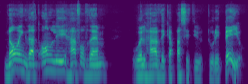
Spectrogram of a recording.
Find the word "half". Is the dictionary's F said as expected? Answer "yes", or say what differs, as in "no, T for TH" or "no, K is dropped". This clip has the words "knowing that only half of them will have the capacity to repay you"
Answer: yes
